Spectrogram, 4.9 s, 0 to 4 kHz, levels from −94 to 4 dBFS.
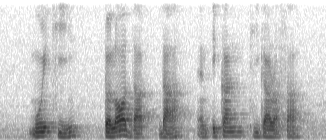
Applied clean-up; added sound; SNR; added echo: none; none; none; none.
